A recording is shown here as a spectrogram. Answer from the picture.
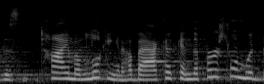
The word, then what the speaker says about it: Habakkuk: So I said, first of all, I've had a cat that had problems with fur balls, and so when he'd cough it up, Habakkuk is what it sounded like to me.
